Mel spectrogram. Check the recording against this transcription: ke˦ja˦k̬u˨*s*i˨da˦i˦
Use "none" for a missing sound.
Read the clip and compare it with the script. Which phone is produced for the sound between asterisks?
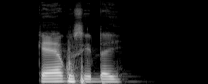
s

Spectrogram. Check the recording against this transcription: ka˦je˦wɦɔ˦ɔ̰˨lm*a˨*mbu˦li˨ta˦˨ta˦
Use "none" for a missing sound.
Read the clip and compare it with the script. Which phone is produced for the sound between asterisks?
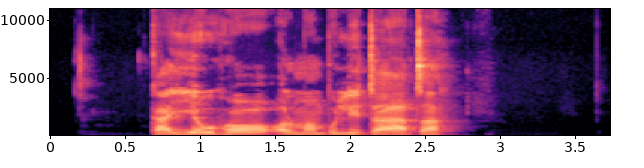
a˨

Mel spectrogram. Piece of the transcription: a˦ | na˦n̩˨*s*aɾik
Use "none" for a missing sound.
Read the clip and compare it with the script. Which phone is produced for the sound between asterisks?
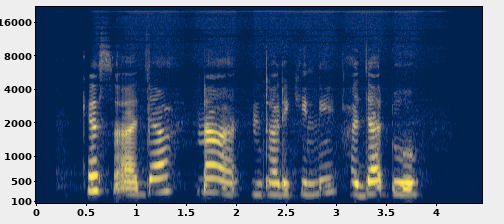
t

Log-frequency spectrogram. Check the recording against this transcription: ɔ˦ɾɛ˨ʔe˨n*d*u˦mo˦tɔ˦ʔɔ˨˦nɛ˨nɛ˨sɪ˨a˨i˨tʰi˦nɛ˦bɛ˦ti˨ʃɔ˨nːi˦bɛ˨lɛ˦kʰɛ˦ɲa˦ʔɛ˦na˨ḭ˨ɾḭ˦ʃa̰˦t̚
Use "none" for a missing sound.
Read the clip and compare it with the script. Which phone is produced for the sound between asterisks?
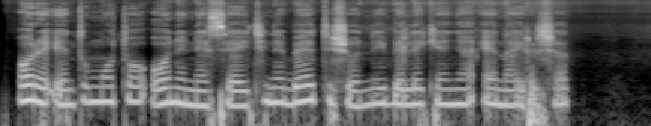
t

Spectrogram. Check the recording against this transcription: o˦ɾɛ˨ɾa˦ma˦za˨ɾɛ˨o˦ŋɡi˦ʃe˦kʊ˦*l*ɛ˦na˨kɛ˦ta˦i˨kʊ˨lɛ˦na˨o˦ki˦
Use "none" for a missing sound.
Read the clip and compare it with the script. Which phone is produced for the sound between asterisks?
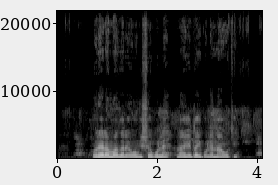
l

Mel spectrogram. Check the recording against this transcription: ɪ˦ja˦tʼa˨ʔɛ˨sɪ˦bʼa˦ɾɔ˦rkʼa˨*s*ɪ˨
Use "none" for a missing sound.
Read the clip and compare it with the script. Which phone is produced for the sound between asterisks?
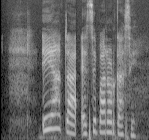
s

